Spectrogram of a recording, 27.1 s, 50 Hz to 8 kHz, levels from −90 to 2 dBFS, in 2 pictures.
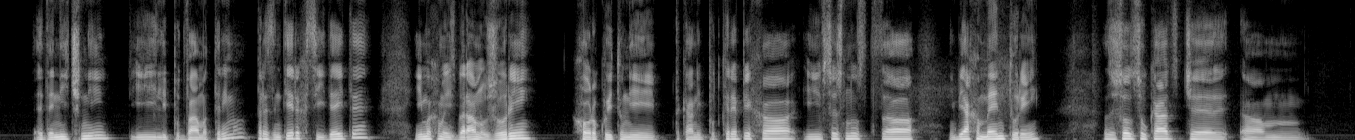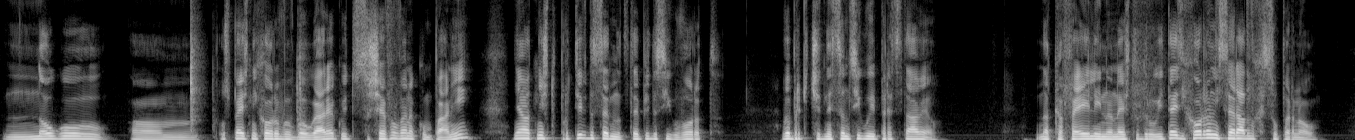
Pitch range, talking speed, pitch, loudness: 120-150 Hz, 160 wpm, 135 Hz, -18 LUFS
